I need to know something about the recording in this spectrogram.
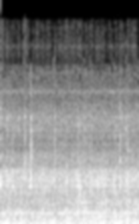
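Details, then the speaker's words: Honda Scoopy FI scooter at idle, brakes checked free: steady rough, gravelly churning from the CVT case, rear wheel spins without throttle and the engine dies when the brake is applied; detached centrifugal clutch shoe lining. "namun suara sangat kasar di bagian se ya namun pada saat kita tekan R maka dia akan berhenti dan motornya juga akan mati"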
